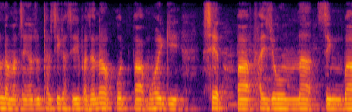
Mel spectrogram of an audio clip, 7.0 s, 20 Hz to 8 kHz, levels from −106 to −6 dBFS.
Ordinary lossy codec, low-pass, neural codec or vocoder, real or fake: Opus, 64 kbps; 7.2 kHz; none; real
